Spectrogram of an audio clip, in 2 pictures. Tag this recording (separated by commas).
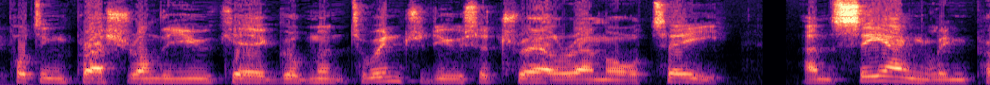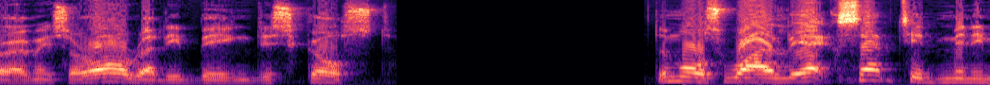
Speech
